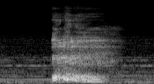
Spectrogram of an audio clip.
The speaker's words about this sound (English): this elf resplendent in robes of silver clears his throat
